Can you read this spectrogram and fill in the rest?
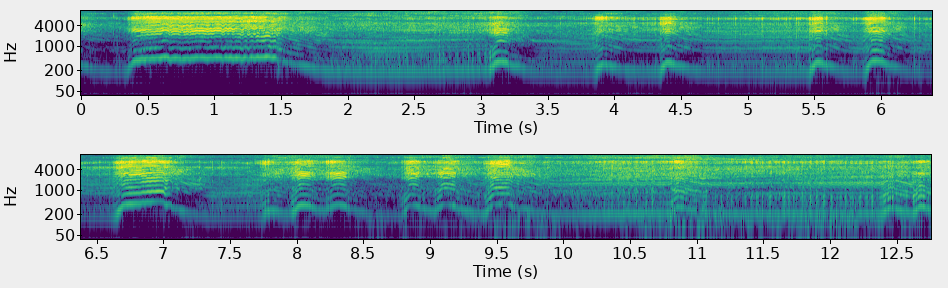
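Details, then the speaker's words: Nitro LST RC truck with rebuilt carb: buzzy high idle with about a dozen sharp throttle blips, running super lean at the bottom end; owner suspects the carb, plans a new one. "You can tell she's just running super lean, at least on the bottom end. Definitely loves to wheelie."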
